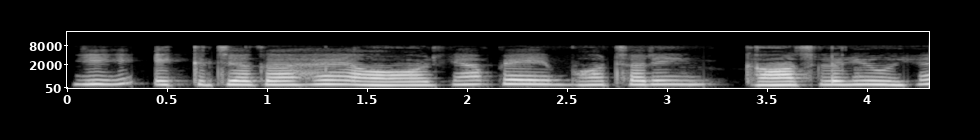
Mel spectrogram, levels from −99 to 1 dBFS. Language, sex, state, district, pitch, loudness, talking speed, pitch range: Hindi, female, Maharashtra, Washim, 265 Hz, -15 LUFS, 180 wpm, 255-280 Hz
